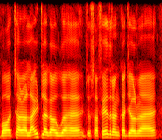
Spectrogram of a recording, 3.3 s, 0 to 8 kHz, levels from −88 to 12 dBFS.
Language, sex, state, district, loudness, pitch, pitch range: Hindi, male, Jharkhand, Garhwa, -15 LUFS, 145 Hz, 140-150 Hz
